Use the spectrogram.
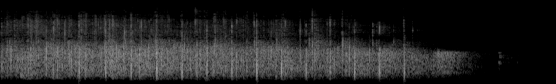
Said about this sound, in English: Please give everyone a round of applause there for speaking.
